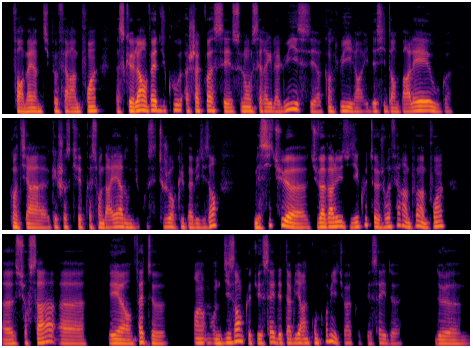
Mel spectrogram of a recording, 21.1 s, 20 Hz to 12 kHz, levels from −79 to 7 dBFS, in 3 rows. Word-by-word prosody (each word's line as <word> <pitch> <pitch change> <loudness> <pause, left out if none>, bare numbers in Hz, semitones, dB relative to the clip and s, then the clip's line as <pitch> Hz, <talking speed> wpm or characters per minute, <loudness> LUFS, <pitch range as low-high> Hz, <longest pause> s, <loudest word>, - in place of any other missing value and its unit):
formelle? 110 0 +2
Un 110 - 0
petit 110 - -6
peu 120 - -2
faire 115 +1 -3
un 110 +1 -1
point? 130 +4 +2 0.3
Parce 100 -3 -3
que 130 - +5
là, 140 +4 +8
en 140 - +5
fait, 145 0 +6
du 130 0 -3
coup 150 +2 -2
à 125 - -4
chaque 130 +2 +1
fois, 140 -2 +3
c'est 125 -4 0
selon 120 +2 0
ses 120 +3 -3
règles 115 -2 -2
à - - -4
lui. 165 +10 +2
C'est 115 - -7
heu, 100 - -8
quand 115 -3 -3
lui, 130 -1 +1
il 110 -2 -2
en 110 - -6
il 110 +1 -14
décide 120 +2 -5
d'en 110 -2 -3
parler 125 +6 +4
ou 120 -5 +1
quoi, 110 +1 -15 0.4
quand 115 -5 +1
il - - -4
y 115 - +4
a 105 -1 -1
quelque 120 +3 -4
chose 120 -2 -3
qui - - -14
fait 115 - 0
pression 115 +1 -3
derrière. 115 +4 +2
Donc 115 -1 -1
du 110 +2 -12
coup, 120 - -26
c'est - - -14
toujours 125 -2 -2
culpabilisant. 115 - -2 0.5
Mais 115 - +3
si 105 - +1
tu, 165 -1 +4
heu, 115 -4 +5
tu 115 +5 -7
vas 130 - +8
vers 135 +1 +5
lui, 140 +1 +4
tu 125 - -11
dis: 125 - 0
«Écoute, 135 +3 -4
heu, 125 - +3
je 110 - -5
voudrais 130 +2 +1
faire 175 +2 -4
un 135 - +2
peu 120 - -4
un 130 -5 +3
point, 140 +6 0 0.4
heu, 110 0 0
sur 115 +1 -5
ça», 145 +5 +2
heu 110 -2 -2 0.4
et 120 0 +4
heu, 115 - +5
en 105 -1 -1
fait, 135 +3 -1
heu, 110 0 -2 0.4
en 125 -1 -1
en - - -14
te 115 - +2
disant 135 +9 +3
que 120 - -5
tu 120 +1 -4
essayes 145 +5 0
d'établir 125 0 -1
un 125 - -1
compromis, 130 +5 -2
tu - - -21
vois? 125 - -7
Que 115 - -31
tu 110 - -21
essayes 120 +3 -6
de 105 -1 -12 0.5
de 110 -2 -2
120 Hz, 275 wpm, -23 LUFS, 110-130 Hz, 0.5 s, là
